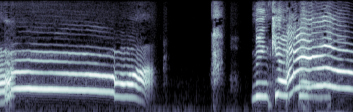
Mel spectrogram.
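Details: Black-and-tan long-haired Chihuahua lifting its head and answering when its owner calls: long, clear, harmonic howling notes that hold steady then drop, a pause with a brief human voice, then another rising, wavering howl.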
